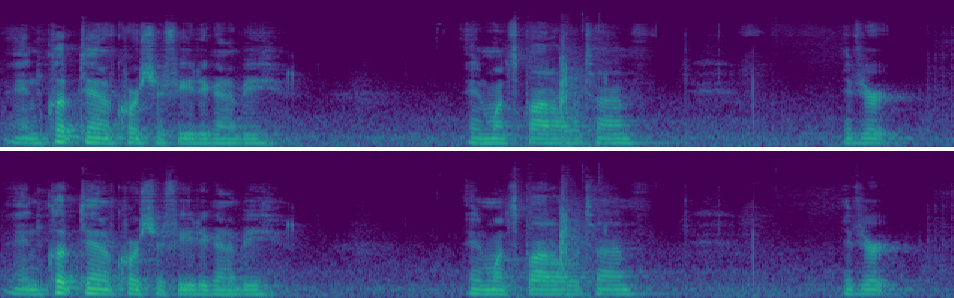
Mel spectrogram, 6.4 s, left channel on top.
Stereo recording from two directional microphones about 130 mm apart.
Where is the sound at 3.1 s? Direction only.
20° right (ahead or behind).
